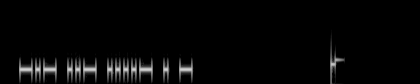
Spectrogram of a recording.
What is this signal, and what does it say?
Morse code, heard as a keyed tone, about 30 wpm, 700 Hz. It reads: KU4ET
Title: USA Call Signs - 4x Character Spacing - 30wpm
